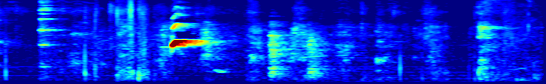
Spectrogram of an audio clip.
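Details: Puppy Kiara and big dog Kenzo at play indoors, as they often do; short whines, a loud high whimpering yelp near the middle, then grumbling growl-like bursts and soft yips between quiet gaps.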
